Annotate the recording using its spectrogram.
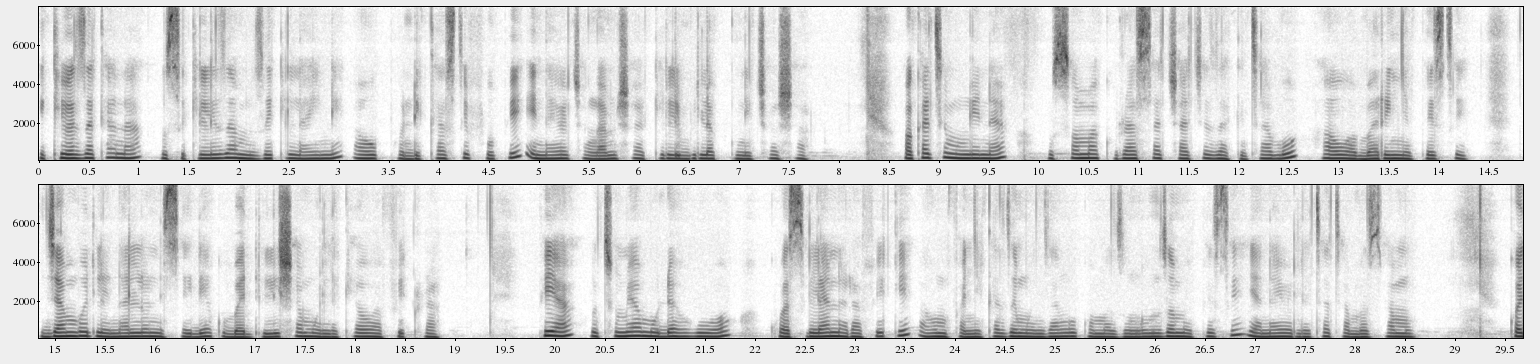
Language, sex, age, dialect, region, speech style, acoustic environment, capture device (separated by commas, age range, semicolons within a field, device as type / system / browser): Swahili, female, 25-34, Kenya - Nairobi Sheng-influenced, Kenya, happy; focused; relaxed, people talking; nature; silence; appliances, mobile / Linux / Chrome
